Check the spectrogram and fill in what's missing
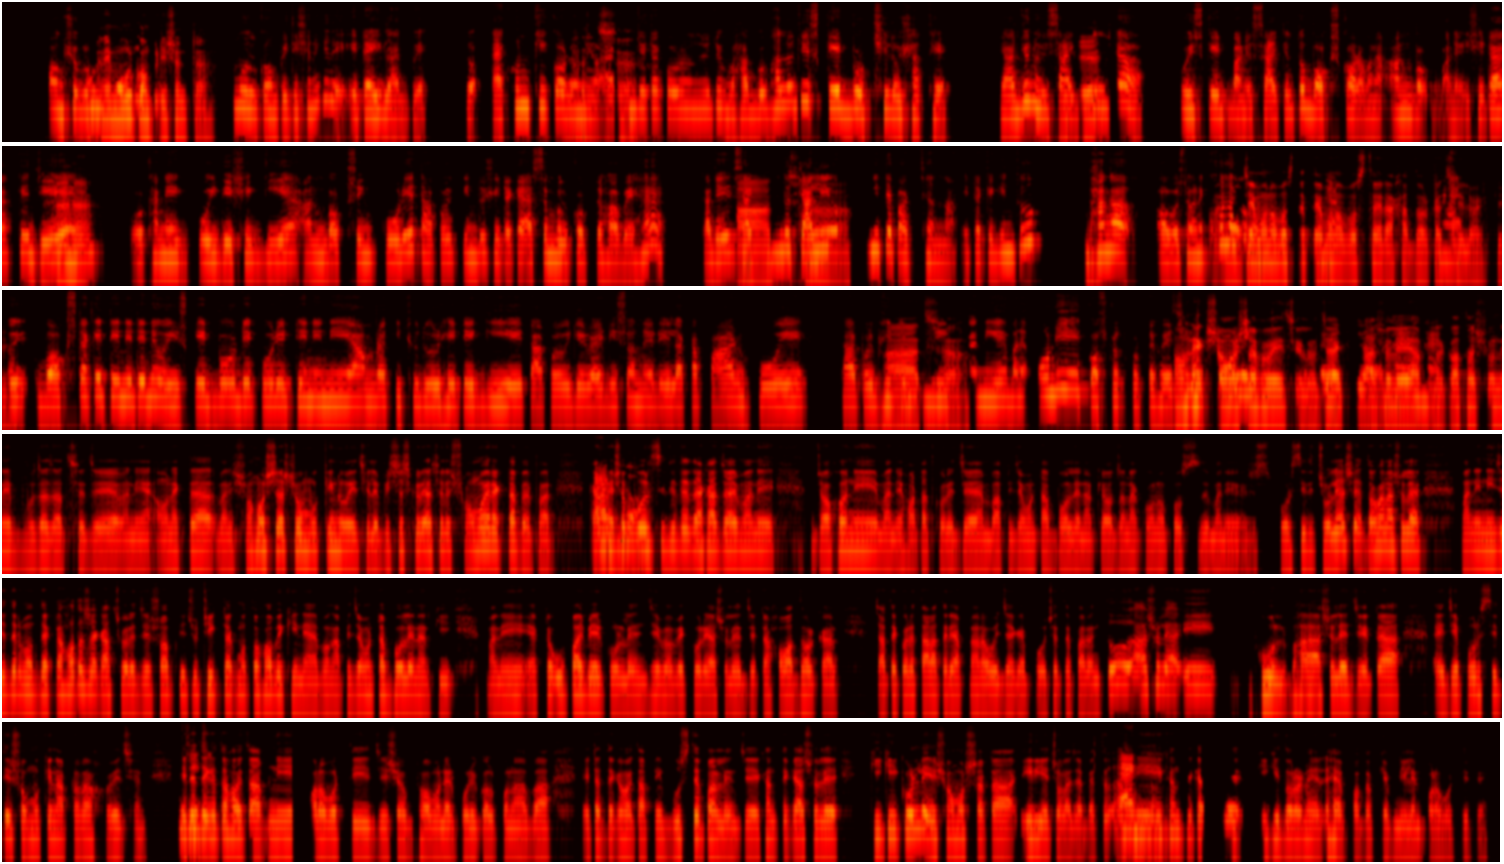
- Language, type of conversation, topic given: Bengali, podcast, ভ্রমণে তোমার সবচেয়ে বড় ভুলটা কী ছিল, আর সেখান থেকে তুমি কী শিখলে?
- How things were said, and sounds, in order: unintelligible speech; laughing while speaking: "আচ্ছা"; other background noise; tapping; drawn out: "আচ্ছা"; unintelligible speech; drawn out: "আচ্ছা"; drawn out: "অনেক"; laughing while speaking: "অনেক"; laughing while speaking: "সমস্যার সম্মুখীন"; "ধরনের" said as "দরনের"; chuckle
